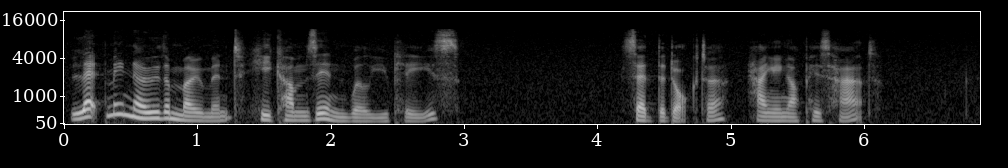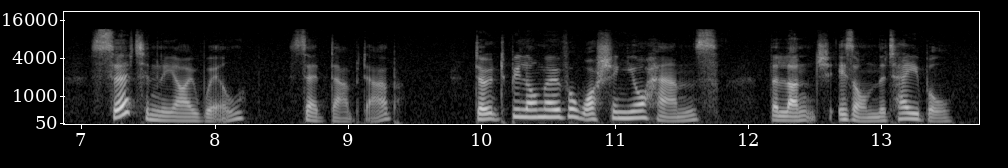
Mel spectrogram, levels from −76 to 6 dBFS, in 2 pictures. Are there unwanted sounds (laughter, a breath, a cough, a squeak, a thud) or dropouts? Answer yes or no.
no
